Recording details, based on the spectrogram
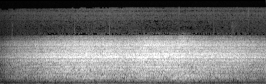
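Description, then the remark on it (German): A steady, dense metallic rustling, like many long threads swishing together, from the costumes of long black threads worn by two performance artists as they move at an exhibition in the Guggenheim museum, fills the space continuously, with no voices. “Zwei Performance-Künstler in Kostümen aus langen schwarzen Fäden, die beim Bewegen ein metallisches Rauschen erzeugen.”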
